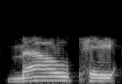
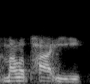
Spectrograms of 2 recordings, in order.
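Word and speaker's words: Malepeai: It's Vavai Malpai, not Malapai. I was trying to be fancy with it, I guess.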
